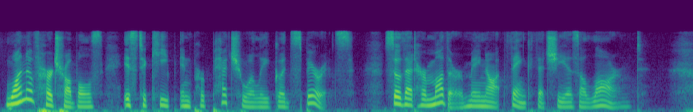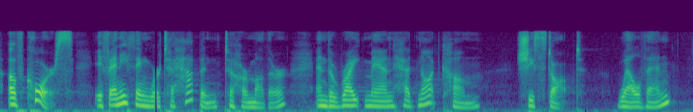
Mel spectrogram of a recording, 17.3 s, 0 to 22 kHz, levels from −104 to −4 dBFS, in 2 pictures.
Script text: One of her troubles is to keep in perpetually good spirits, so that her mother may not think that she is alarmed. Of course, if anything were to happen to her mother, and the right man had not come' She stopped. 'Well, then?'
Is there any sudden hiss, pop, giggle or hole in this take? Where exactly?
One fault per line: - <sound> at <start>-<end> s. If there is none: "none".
- dropout at 10.6-10.6 s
